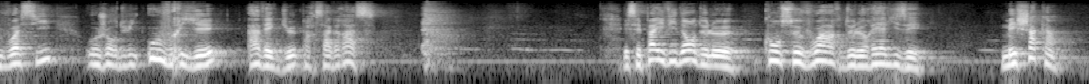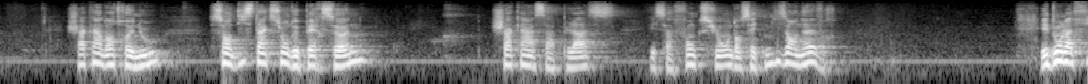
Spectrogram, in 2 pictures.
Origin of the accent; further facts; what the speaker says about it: Grand Est, France; now in Wittenheim, France; Je suis alsacien, barinois pour être précis.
